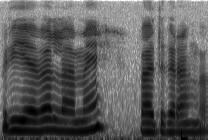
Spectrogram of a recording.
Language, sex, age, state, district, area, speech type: Tamil, female, 60+, Tamil Nadu, Namakkal, rural, spontaneous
